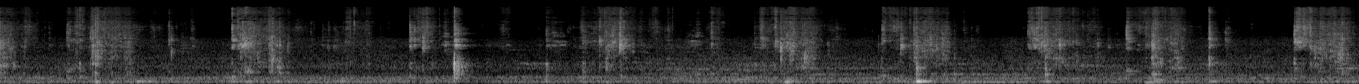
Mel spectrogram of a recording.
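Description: Steel spoon scraping and clinking against a steel mixing bowl in irregular strokes while stirring oil-coated raw mango pieces for pickle, with a wet squelch of the chunks turning over.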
